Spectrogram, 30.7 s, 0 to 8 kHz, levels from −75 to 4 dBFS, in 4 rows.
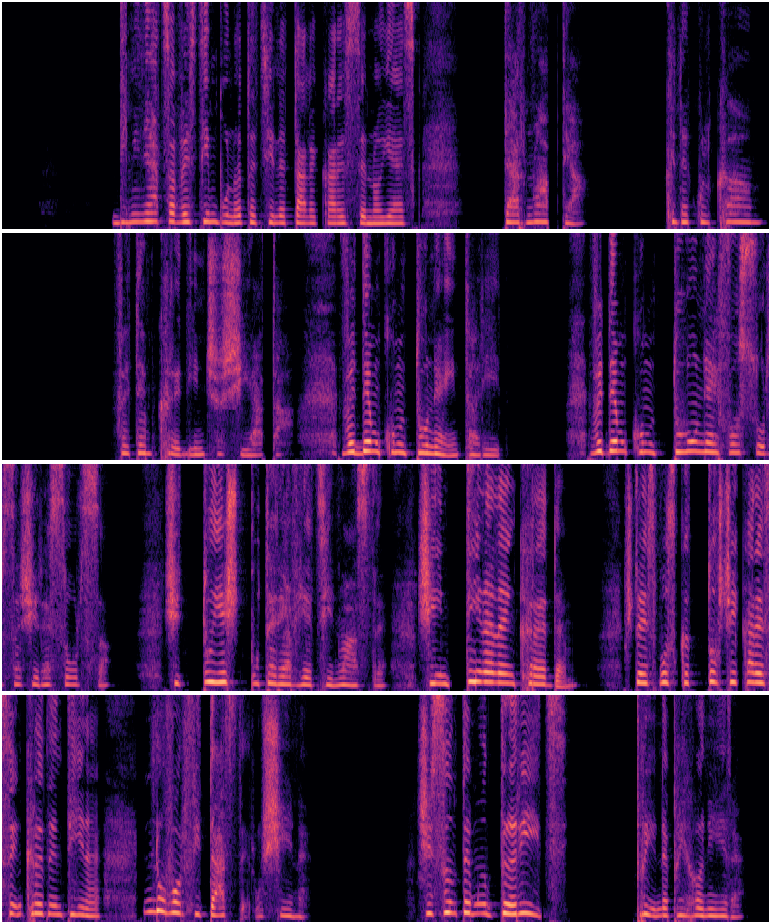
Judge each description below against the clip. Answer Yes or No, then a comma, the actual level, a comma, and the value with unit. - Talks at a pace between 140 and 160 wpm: No, average, 120 wpm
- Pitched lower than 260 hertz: No, very high, 275 Hz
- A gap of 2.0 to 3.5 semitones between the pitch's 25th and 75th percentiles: No, average, 4.3 semitones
